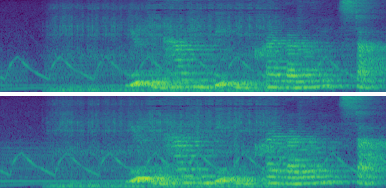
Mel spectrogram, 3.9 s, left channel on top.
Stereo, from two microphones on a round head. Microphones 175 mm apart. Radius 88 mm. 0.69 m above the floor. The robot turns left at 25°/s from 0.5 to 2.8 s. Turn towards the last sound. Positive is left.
turn(degrees=20)  # may be behind; listen again after turning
